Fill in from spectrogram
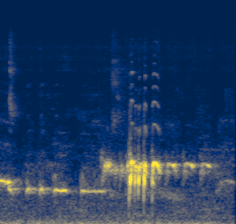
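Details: Singing local zebra dove, meant to stir lazy doves into song: a run of soft, steady coos leads into one loud, rapid, stuttering burst of cooing notes, then fades back to gentle cooing.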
